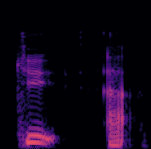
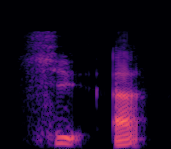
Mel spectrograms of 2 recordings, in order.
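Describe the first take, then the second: First: It is said with a France French accent. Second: It is said with a Quebec French accent. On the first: "à la française" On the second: "à la québécoise"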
